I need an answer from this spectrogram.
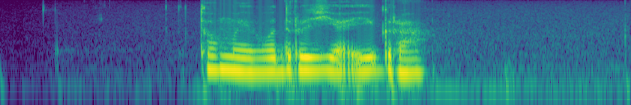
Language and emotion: Russian, neutral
